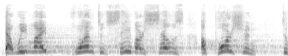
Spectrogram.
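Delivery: loud, rising sermon delivery; preaching. Acted. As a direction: preach it out to the congregation. Preaches at full force.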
